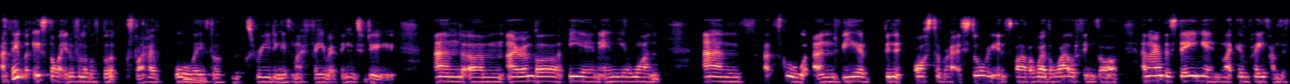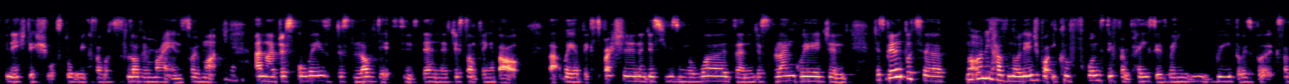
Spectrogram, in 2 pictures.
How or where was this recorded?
video call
